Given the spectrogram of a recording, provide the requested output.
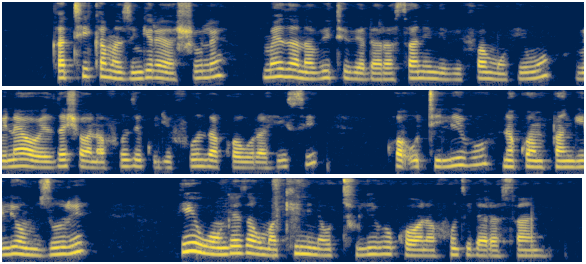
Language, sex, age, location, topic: Swahili, female, 25-35, Kisumu, education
